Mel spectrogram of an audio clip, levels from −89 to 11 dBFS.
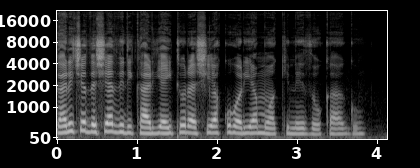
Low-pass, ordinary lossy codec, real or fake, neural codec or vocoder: none; none; real; none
